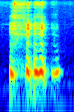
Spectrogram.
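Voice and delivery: bright burst of laughter; sudden giggle. Acted. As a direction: laugh out sharply.

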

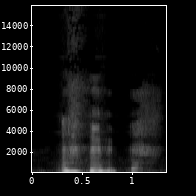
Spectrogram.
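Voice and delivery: loud taunting laugh; mocking laugh. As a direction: laugh right at him. Laughs at listener.

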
